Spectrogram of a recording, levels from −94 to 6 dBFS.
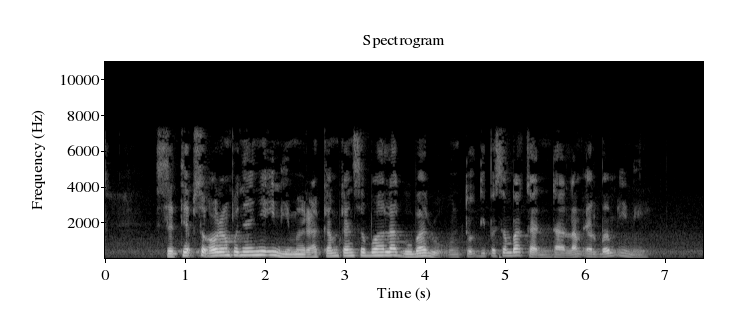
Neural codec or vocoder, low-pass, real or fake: none; 7.2 kHz; real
